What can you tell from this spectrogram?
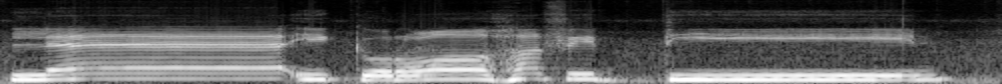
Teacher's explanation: मद 2.5 सेकंड तक खींच के पढ़ेंगे। इक्राह हमज़ा को नरमी से पढ़ेंगे क्योंकि ये हमज़ा है, आइन नहीं।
